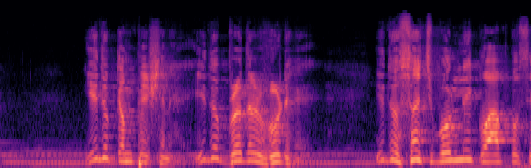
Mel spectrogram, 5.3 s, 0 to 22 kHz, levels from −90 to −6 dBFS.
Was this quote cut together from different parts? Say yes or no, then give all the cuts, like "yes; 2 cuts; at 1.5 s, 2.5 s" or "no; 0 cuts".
no; 0 cuts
